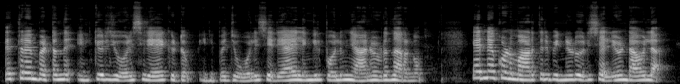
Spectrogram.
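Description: A subdued young woman, hurt but steady, speaks softly in a told family story, as a woman storyteller puts her on. She stays low and calm, even when pushed. The voice is close to the storyteller's own. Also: fast, natural voice. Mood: resigned. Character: young woman daughter, quiet, hurt, resigned.

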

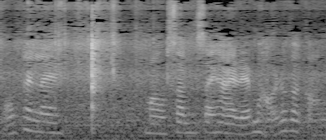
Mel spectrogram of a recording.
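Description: A middle-aged woman with a southern Vietnamese accent giving a chatty, repetitive live sales pitch to viewers from a small clothing shop. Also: quick pace, a bit bright. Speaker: clothing shop livestream seller. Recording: noisy shop livestream, clear background noise.

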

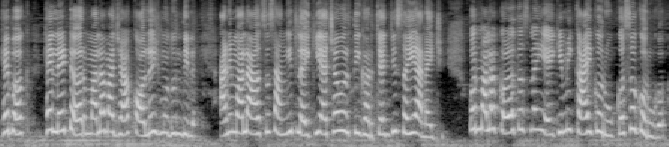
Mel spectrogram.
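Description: Anxious young man, read by a woman, pleading, apologetic, very high-pitched. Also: moderate pace, fairly bright tone. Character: remorseful anxious young man, college student.

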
